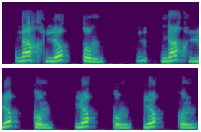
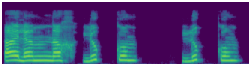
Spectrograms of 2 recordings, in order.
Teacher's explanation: قاف کی موٹے والے کی آواز ختم ہو جائے گی، صرف باریک کاف آپ کو سنائی دے گا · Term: ادغام تام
